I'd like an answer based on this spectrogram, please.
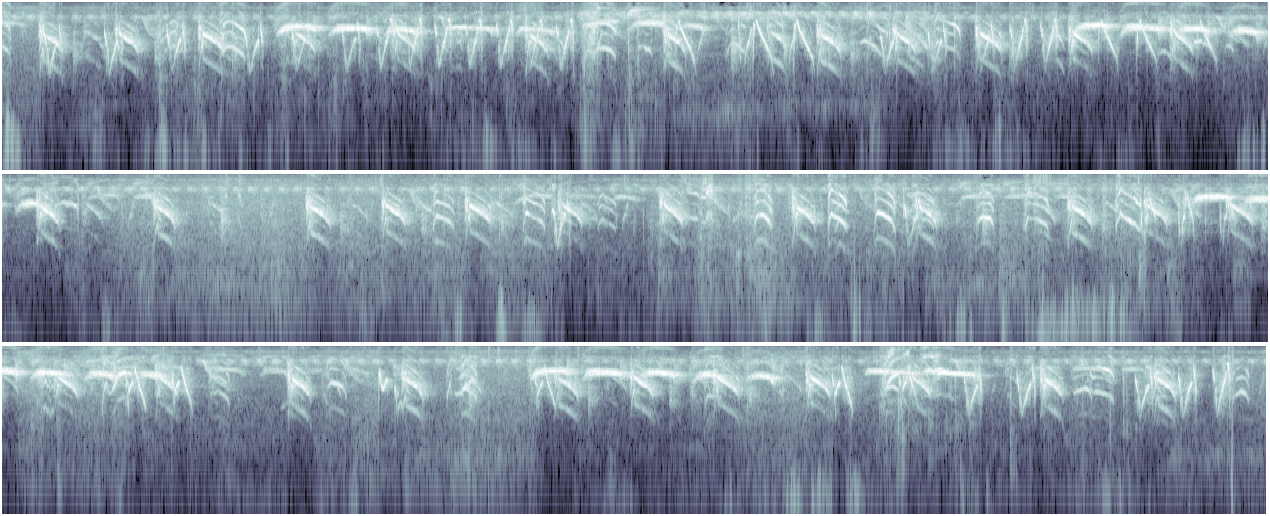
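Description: Bar-winged prinia (ciblek) singing a fast, unbroken chatter of rapid high-pitched notes, pausing only briefly now and then. There is a soft low thump a little past the middle, with some light fluttering as the bird hops about.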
